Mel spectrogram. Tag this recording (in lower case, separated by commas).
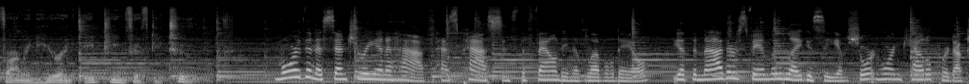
speech, music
